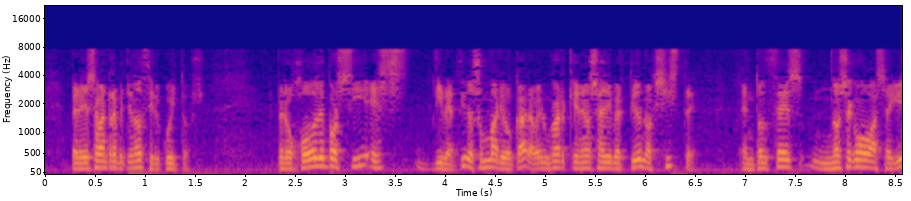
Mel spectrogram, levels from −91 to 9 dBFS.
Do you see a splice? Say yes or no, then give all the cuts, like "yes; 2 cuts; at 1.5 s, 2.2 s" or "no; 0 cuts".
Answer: yes; 2 cuts; at 5.0 s, 6.7 s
